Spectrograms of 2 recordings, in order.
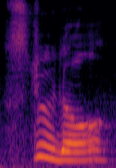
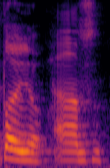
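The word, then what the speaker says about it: Steudel: as stated by Kirk Strudel, the director of MDOT. Did I say his name right? It's Steidel, but Stale. Sorry, Mr. Stale.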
